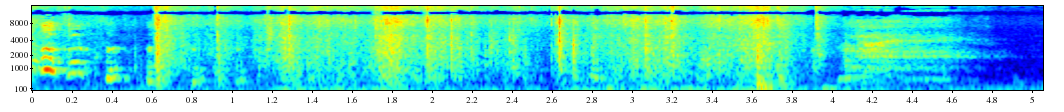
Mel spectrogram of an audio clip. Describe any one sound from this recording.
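A large plush toy rustles and swishes against clothing as it is hugged and swung around.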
